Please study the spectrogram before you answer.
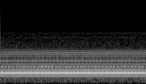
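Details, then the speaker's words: Military RT-834 HF radio (GRC-106A), receiving a 1 kHz test tone: steady hollow buzzy tone around 550 Hz instead, clearly off frequency, speech would be garbled; RX/TX frequency fault, cause not yet found. "And you hear that sound? Okay, that's not a 1 kHz tone. Turn that back down again. That's definitely not 1 kHz."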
